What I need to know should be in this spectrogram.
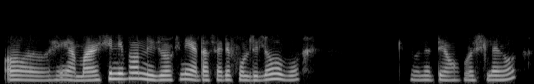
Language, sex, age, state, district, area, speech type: Assamese, female, 18-30, Assam, Dibrugarh, rural, conversation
